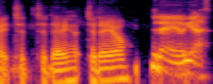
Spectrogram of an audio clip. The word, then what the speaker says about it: Taddeo: have a special guest on the podcast Lisa today how am i pronouncing that right - today today oh yes today she has written a book called three women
